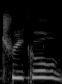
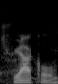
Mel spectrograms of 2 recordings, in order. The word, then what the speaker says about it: treacle: it's kind of like treacle, but treacle's a bit. Don't know what that is either. I've always heard it triacle, but I think I just never heard it pronounced before.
